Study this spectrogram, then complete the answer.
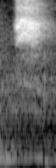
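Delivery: "s" as a voiceless hiss; hissed s sound. Shown as a demonstration. Teacher shows final or middle S, a plain hissed "s". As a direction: hiss "s" by itself. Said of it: "we pronounce it as s".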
